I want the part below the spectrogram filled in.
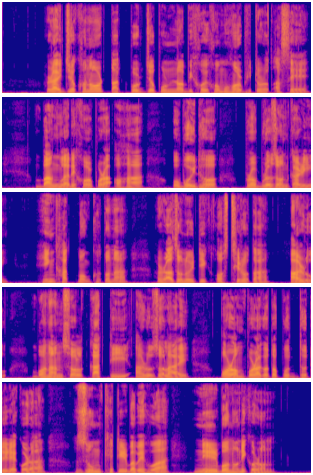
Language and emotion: Assamese, neutral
